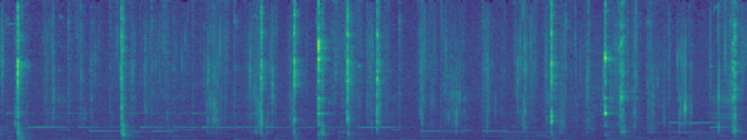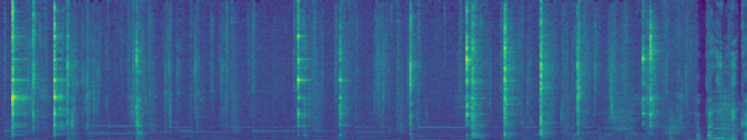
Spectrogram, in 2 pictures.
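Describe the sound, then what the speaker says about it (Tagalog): Boiled potatoes in a bowl being mashed with a fork, a string of light clinks and taps of metal against the bowl in an irregular rhythm, faint and close, with quiet room noise. "Kapag ito'y malambot na, ilagay ito sa bowl at i-smash na."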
